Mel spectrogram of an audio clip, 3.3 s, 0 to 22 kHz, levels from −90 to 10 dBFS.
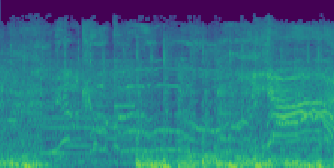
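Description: A skip ahead at 1.13 to 1.15 s: a stretch of audio was dropped in transit or discarded by an overflowing jitter buffer while later audio was already queued. Playback jumps forward, losing roughly seven tenths of a second, with the two sides spliced almost directly and no filled gap.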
